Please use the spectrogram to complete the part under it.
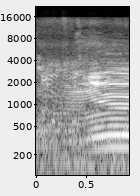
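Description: An HF cross-breed cow moos once at a cattle market in Alephata, a single close, loud, drawn-out low call that swells toward the end.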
